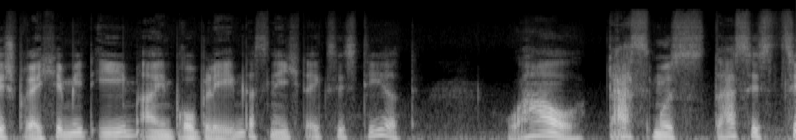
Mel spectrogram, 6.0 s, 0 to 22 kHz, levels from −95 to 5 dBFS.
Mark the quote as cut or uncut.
cut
